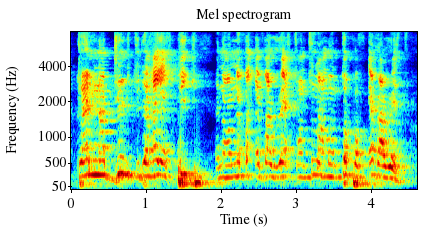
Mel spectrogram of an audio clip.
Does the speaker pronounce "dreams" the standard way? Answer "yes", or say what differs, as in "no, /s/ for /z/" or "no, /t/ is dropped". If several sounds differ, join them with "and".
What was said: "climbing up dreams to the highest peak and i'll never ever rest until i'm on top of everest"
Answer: no, /ɹ/ is dropped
